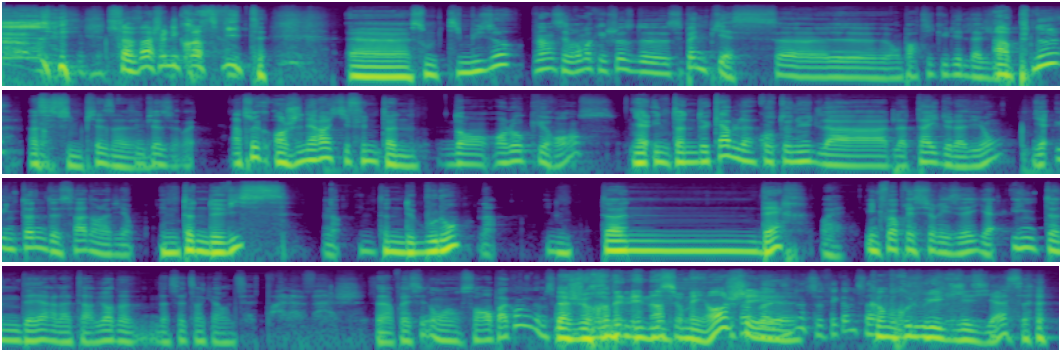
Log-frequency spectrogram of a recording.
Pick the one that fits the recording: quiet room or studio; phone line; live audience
quiet room or studio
